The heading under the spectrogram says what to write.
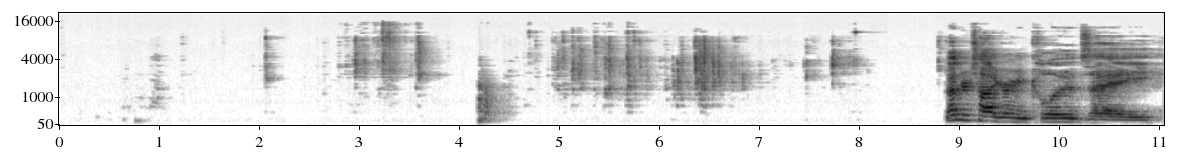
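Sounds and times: plastic packet crackling: 0:04.9 - 0:07.0.

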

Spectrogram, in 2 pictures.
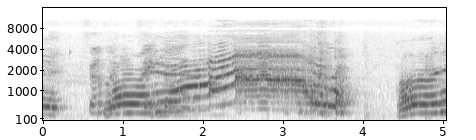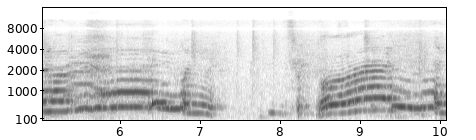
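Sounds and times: cat yowling: 0:01.2 - 0:03.6.

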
